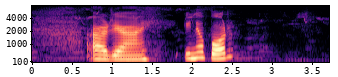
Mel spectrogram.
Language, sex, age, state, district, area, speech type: Santali, female, 18-30, West Bengal, Jhargram, rural, spontaneous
